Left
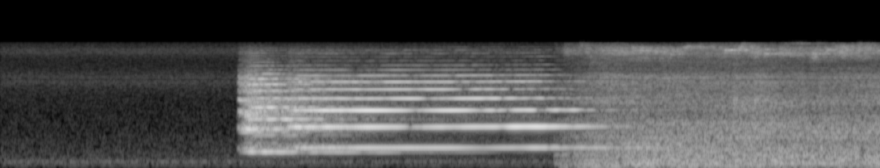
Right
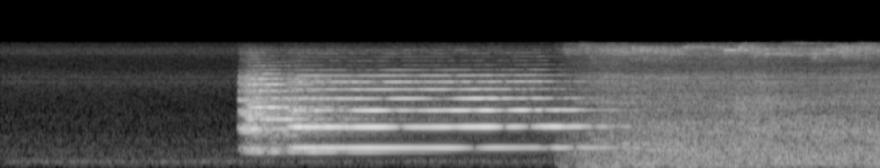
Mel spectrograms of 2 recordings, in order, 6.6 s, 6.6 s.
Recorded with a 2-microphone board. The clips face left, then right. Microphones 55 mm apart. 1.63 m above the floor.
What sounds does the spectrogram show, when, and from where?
1.8 s a trumpet: 15° right (ahead or behind), 1.5 m
4.2 s a bird: 65° left (ahead or behind), 0.7 m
